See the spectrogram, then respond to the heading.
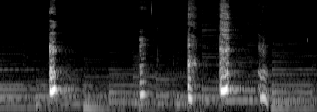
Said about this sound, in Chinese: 于是呢，老狼让小羊羔先在火炉边取暖。小羊羔忽然开始打嗝了。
